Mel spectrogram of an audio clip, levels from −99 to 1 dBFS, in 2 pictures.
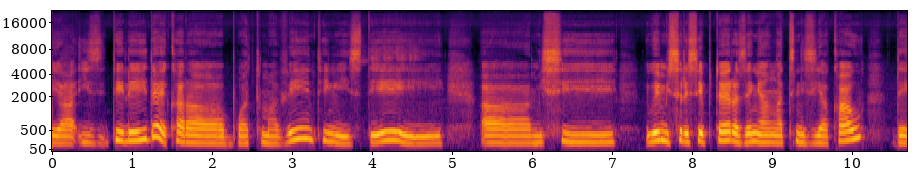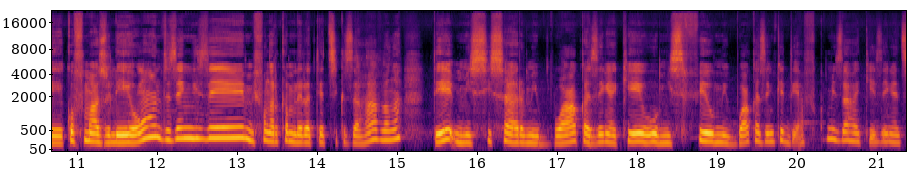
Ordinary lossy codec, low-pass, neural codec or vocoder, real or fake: none; none; vocoder, 44.1 kHz, 128 mel bands, Pupu-Vocoder; fake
